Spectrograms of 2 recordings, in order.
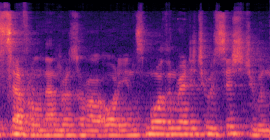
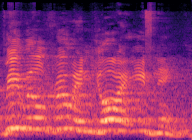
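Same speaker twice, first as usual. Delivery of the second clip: laughing shout; 7 semitones higher, 5 dB louder than usual. Acted. Threatening the audience jokingly.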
